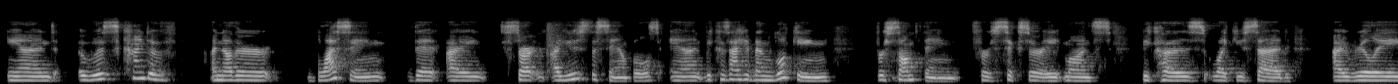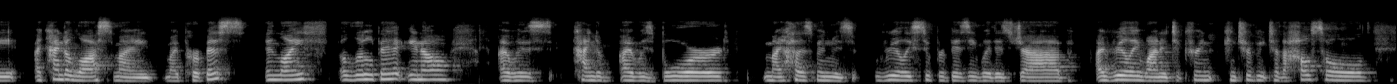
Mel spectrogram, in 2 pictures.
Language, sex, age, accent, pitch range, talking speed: English, female, 40-59, American, 170-205 Hz, 155 wpm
